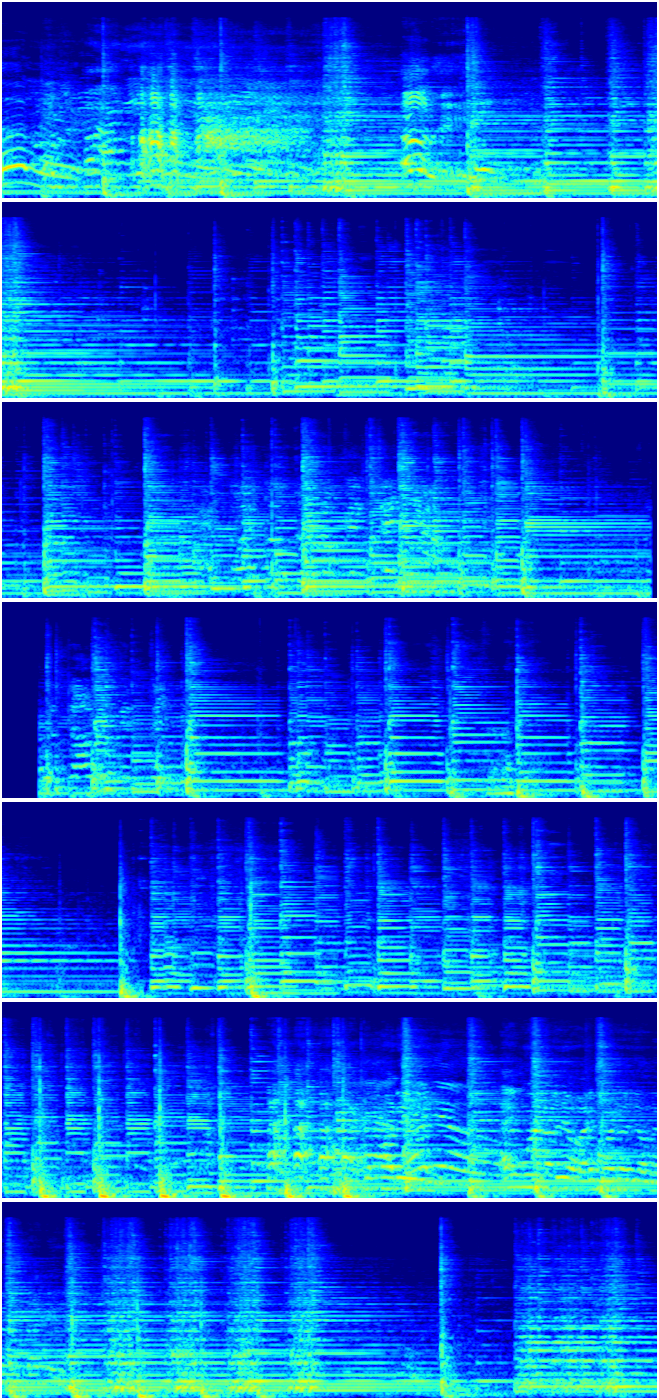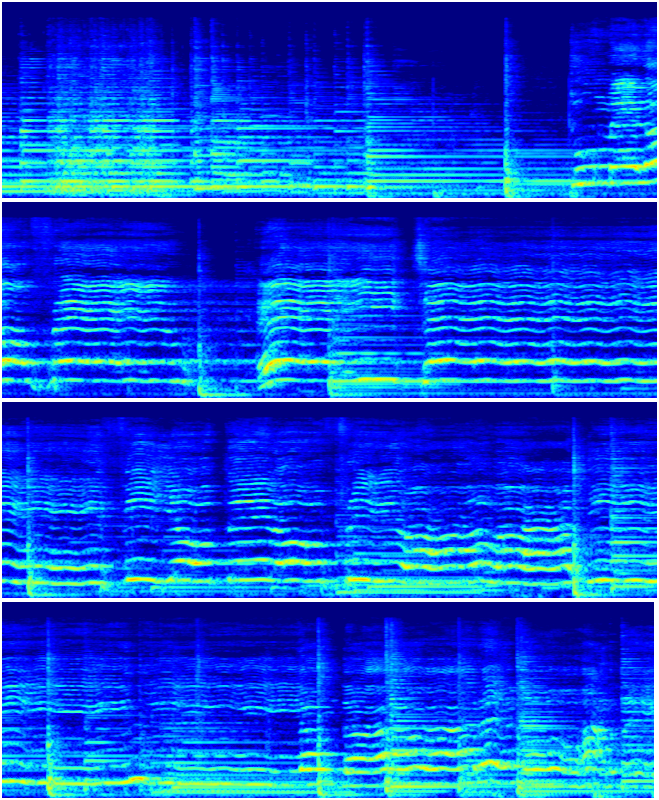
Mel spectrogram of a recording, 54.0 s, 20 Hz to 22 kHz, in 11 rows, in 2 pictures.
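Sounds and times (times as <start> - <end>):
flamenco guitar playing: 0.0 - 54.0.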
